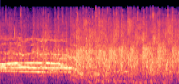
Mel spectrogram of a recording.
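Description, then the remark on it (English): Loud, sustained applause from a large crowd, a dense roar of clapping that fills the whole clip, with a few thin whistle-like tones fading out early on. “Thus democracy dies with the sound of tumultuous applause.”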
